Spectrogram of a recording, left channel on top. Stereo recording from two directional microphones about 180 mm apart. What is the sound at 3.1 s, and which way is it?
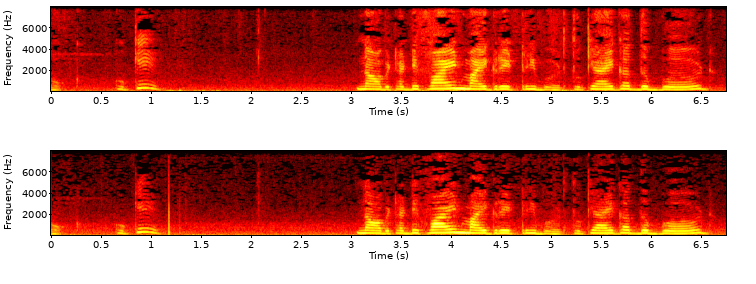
A woman's voice, 15° left (ahead or behind).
